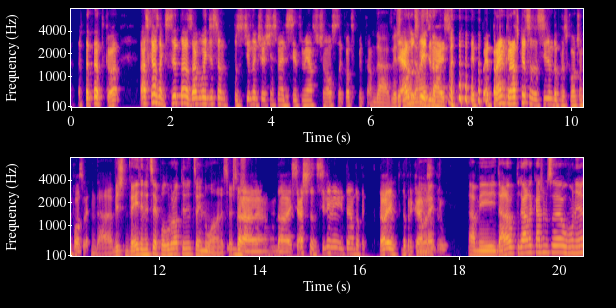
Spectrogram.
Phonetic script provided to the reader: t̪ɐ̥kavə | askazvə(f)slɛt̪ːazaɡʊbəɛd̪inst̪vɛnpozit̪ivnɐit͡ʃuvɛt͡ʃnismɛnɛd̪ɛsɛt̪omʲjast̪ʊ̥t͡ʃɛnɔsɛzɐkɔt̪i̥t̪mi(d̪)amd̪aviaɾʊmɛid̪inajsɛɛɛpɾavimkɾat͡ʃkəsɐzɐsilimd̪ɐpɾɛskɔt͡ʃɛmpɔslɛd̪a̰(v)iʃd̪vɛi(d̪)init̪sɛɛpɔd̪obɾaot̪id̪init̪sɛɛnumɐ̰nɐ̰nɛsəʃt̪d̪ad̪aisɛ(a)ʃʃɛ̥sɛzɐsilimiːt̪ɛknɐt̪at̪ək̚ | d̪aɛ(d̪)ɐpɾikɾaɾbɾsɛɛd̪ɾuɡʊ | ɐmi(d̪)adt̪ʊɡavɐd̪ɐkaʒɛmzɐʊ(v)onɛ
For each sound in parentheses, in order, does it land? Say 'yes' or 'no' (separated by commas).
no, no, yes, yes, yes, yes, yes, yes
